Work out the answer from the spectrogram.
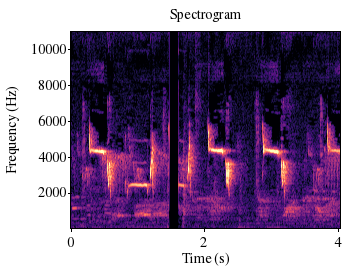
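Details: Red-headed prinia in a fight, giving bright, high chirping notes mixed with short level whistles, uneven bursts about twice a second, one brief dropout near the middle, low murmur underneath.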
